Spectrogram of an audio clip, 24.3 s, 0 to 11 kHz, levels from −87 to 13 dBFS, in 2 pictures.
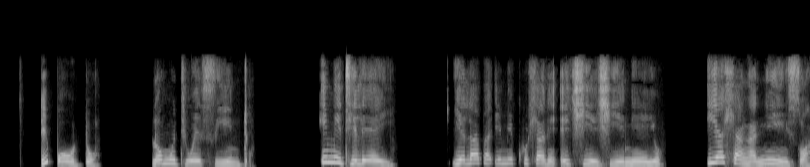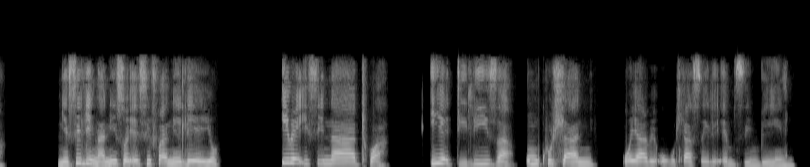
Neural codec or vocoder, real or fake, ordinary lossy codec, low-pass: none; real; AAC, 48 kbps; 7.2 kHz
